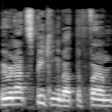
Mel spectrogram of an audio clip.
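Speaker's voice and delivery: usual speaking voice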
